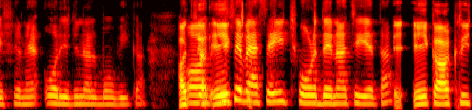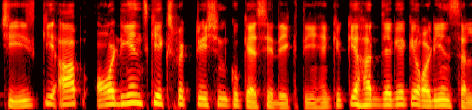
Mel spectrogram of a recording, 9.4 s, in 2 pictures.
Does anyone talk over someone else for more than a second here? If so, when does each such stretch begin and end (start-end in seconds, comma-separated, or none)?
none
